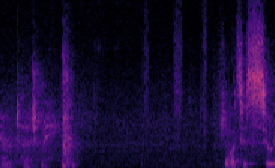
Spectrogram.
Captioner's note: Neil laughs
